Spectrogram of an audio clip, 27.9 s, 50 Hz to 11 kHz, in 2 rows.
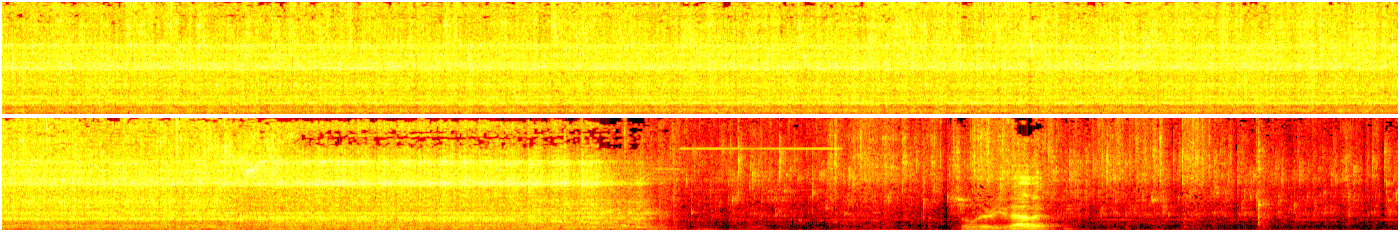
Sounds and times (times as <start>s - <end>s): Power tool: 0.0s - 20.8s.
